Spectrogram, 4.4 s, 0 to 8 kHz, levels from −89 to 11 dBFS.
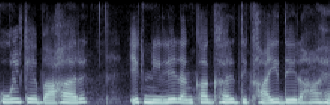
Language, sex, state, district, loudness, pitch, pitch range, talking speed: Hindi, female, Jharkhand, Deoghar, -11 LUFS, 235 Hz, 225-245 Hz, 165 wpm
